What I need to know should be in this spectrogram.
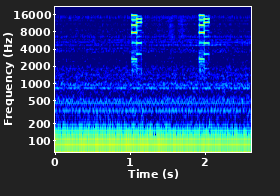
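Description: Short electronic menu beeps sound twice.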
